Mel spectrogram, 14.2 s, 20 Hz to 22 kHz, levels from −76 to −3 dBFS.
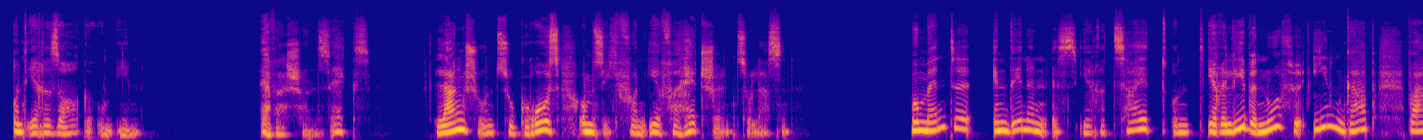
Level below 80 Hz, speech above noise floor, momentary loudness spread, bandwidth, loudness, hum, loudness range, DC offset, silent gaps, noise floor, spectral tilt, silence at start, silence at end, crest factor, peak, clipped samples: -62 dBFS; 63 dB; 14 LU; 16 kHz; -21 LUFS; none; 8 LU; under 0.1%; none; -83 dBFS; -5.5 dB/octave; 0.15 s; 0 s; 18 dB; -4 dBFS; under 0.1%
